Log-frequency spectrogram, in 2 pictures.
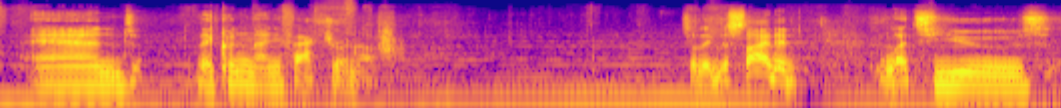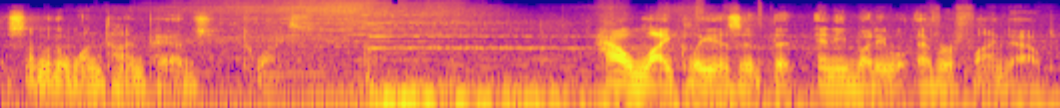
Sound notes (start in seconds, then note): none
